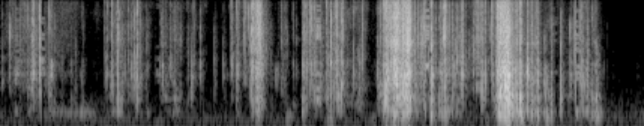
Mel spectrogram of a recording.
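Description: Foil wrapper of a trading-card pack crinkling loudly as it is picked up, handled and torn open, the crackling heaviest in the second half.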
